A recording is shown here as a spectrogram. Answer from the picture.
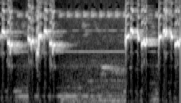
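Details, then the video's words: Sooty-headed bulbul singing in the full-isian gacor style: quick, sharp chirped phrases in two bursts separated by a quieter gap holding a faint steady tone. "SUARA BURUNG KUTILANG GACOR FULL ISIAN"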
